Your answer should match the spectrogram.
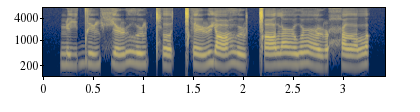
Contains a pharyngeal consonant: yes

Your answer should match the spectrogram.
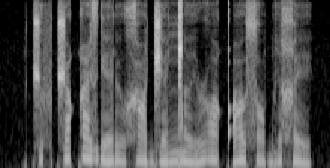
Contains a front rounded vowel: yes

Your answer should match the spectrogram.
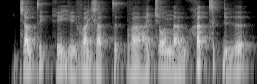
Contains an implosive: yes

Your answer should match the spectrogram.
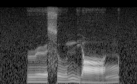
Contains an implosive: no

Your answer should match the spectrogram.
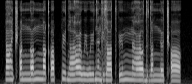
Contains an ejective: yes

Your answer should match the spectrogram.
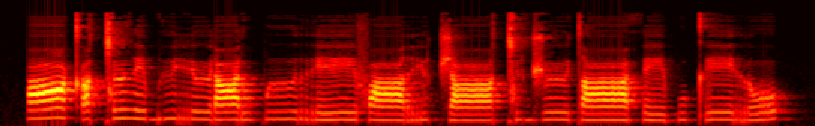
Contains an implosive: no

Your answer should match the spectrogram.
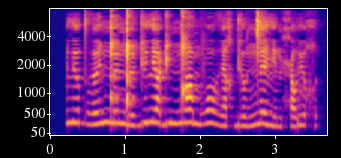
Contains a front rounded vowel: yes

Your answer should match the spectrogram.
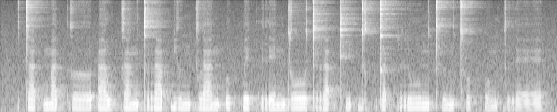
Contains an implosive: no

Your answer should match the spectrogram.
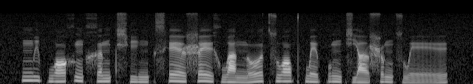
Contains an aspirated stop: yes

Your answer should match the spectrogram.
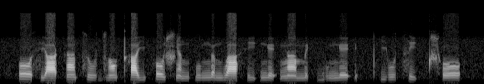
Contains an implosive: no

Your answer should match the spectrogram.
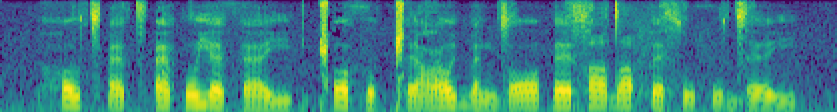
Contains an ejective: yes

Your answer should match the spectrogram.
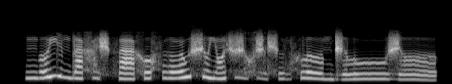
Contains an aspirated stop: no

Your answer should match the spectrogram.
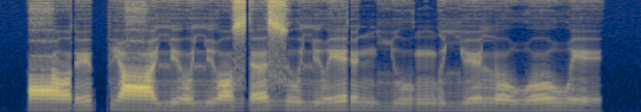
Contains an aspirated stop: no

